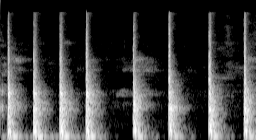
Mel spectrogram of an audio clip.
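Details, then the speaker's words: Hyundai Stargazer roof panel tapped after Vtech sound deadening installed; eight dull, short, deep knocks quickly damped with no ring, sound now denser and more solid. "ini suaranya lebih padat"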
